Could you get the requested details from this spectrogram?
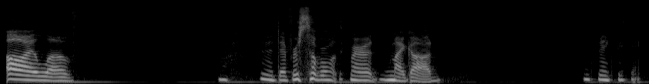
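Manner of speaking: normal talking voice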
